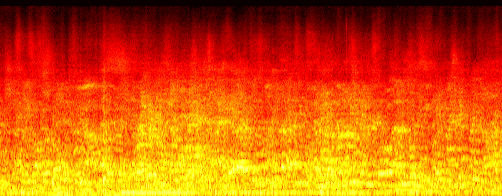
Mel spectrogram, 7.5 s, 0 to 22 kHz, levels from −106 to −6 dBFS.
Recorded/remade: remade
